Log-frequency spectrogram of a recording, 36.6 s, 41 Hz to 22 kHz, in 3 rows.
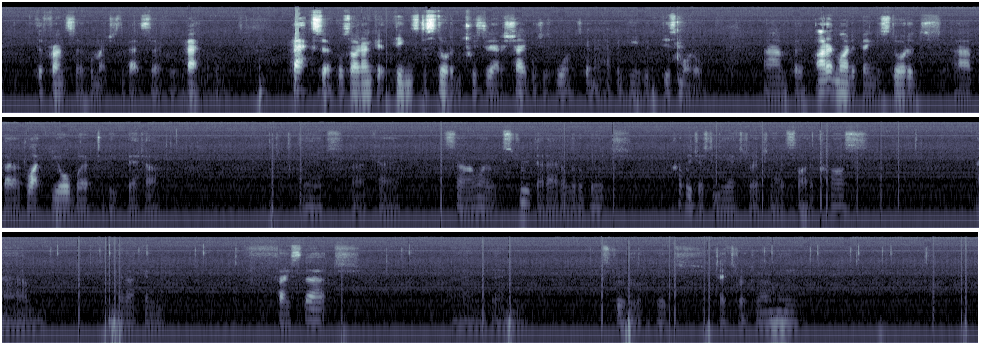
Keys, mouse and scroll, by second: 12.9 f, 15.6 ctrl+z, 15.6-22.2 right drag, 18.2 e, 22.2 middle click, 22.4 click, 23.2-25.0 right drag, 25.0 click, 25.6 shift+click, 27.8 f, 29.4 click, 31.7 e, 34.0 click, 34.5 shift+click.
